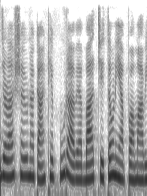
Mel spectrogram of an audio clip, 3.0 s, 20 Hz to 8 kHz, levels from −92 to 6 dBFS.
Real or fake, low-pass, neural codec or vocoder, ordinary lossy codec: fake; 7.2 kHz; codec, 24 kHz, 1.2 kbps, DualCodec; none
